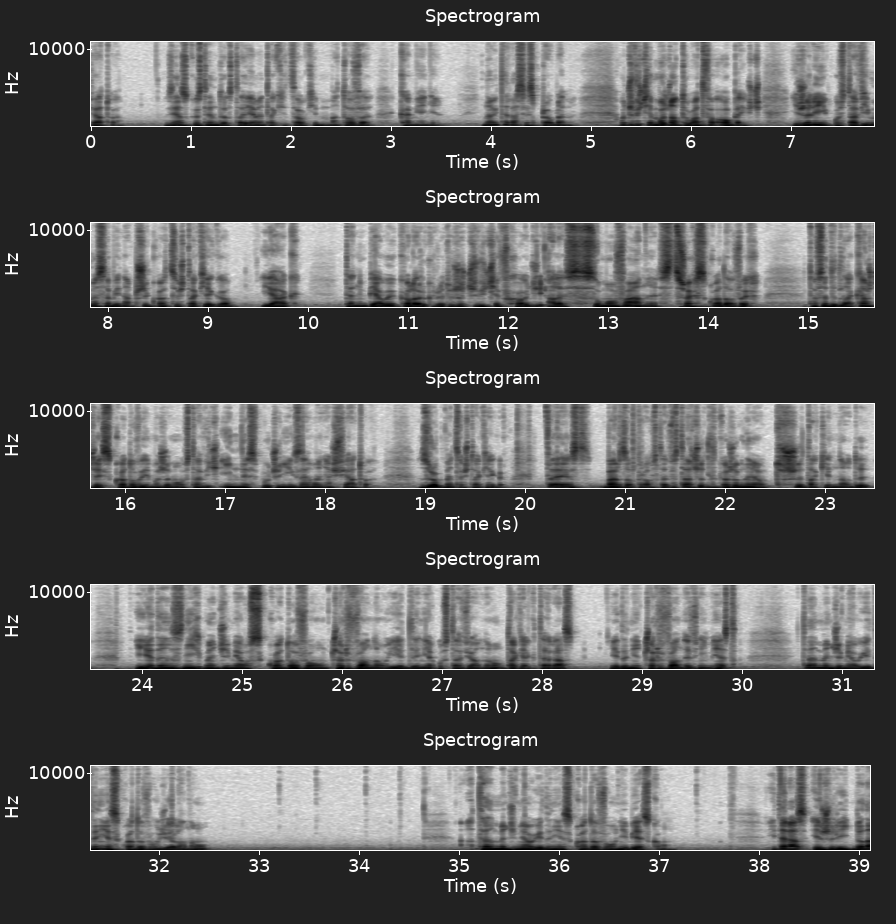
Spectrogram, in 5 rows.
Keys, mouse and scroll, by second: 19.2-20.0 drag, 20.2 shift+d, 20.9 shift+click, 21.2 shift+d, 22.5 click, 24.1 click, 25.9 click, 26.9 click, 31.0 click, 32.2 click, 33.2 click, 34.1-34.6 drag, 35.5 click, 36.6 click, 37.3-37.9 drag.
